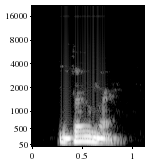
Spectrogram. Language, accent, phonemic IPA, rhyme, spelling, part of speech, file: English, Southern England, /ˈvoʊmə(ɹ)/, -oʊmə(ɹ), vomer, noun, LL-Q1860 (eng)-vomer.wav
- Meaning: The vomer bone; the small thin bone that forms part of the septum between the nostrils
